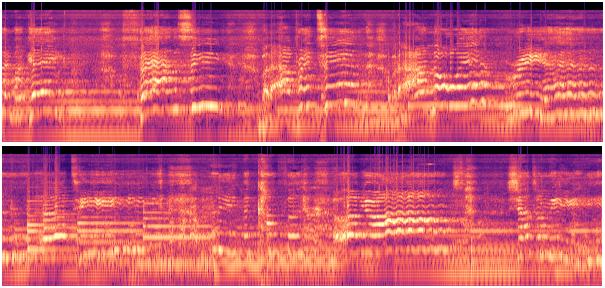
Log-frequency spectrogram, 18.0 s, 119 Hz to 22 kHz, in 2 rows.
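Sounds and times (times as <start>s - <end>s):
woman singing with vibrato: 0.0s - 18.0s
band playing: 4.8s - 17.4s.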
